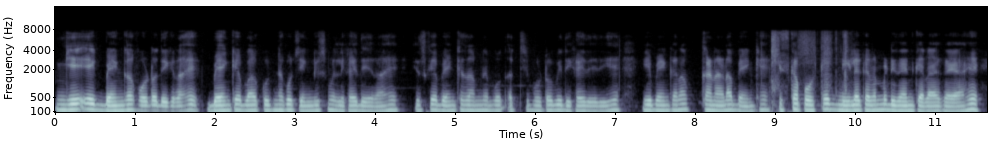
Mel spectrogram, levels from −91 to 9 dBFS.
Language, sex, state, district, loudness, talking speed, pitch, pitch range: Hindi, male, Uttarakhand, Uttarkashi, -18 LUFS, 245 wpm, 130 Hz, 125-135 Hz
